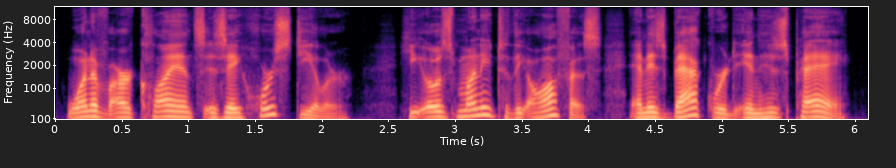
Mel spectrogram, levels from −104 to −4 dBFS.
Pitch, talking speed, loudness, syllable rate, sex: 140 Hz, 185 wpm, -20 LUFS, 5.2 syllables/s, male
